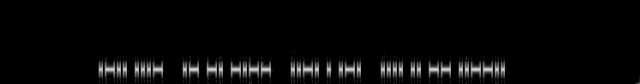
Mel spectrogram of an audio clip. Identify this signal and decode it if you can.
Morse code, heard as a keyed tone, about 40 wpm, 700 Hz. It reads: LV ANY FER HIM?
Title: Sentences from Top 400 Words and Abbreviations 40wpm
